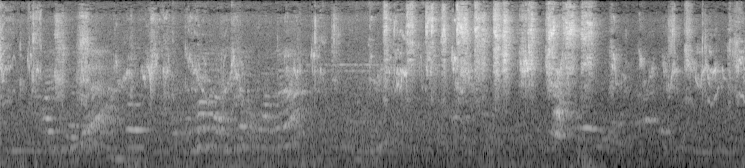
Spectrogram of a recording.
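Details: Caged pet budgerigars, shown as happy and sociable: soft speech-like murmuring at first, then dense, fast trains of high, ticking chirps and squeaks crowding the second half.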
